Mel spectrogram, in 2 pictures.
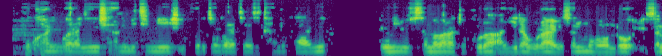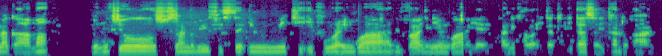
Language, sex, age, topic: Rundi, male, 36-49, education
